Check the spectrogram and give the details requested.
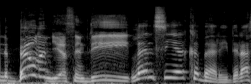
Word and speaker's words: Kebede: Lencia Kebede. Did I say it right? Pretty close. Well, what is it? Kebede. Kebede.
